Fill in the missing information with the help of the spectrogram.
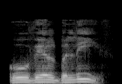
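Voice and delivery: put-on slow, bitter Slavic accent; fist-clenched Slavic accent. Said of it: "Slavic accent".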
